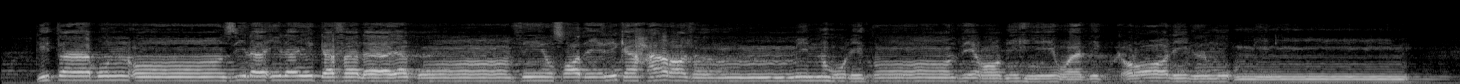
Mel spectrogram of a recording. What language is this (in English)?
Arabic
